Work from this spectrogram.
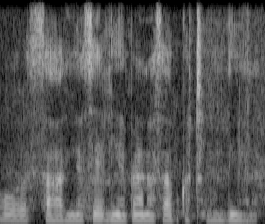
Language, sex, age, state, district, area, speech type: Dogri, female, 30-45, Jammu and Kashmir, Samba, urban, spontaneous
